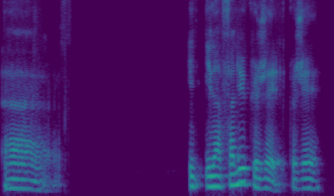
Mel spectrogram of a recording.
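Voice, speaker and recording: A middle-aged man from Alsace giving a personal testimony, halting and restarting often with repeated words. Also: on the low side, warm tone. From Alsace, France.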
